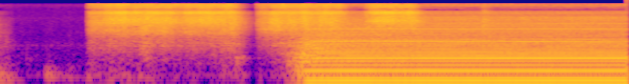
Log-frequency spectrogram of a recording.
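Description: Compressed-air blow gun hissing, a burst about a second in, a short break, then the air compressor's motor starts about three seconds in with a loud steady hum under the continuing hiss.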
